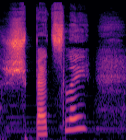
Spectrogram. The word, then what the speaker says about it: Spätzle: In German, I think it's pronounced Spätzle.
